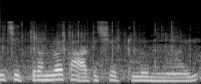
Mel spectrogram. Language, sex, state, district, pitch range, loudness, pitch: Telugu, female, Andhra Pradesh, Krishna, 175-215 Hz, -14 LUFS, 190 Hz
